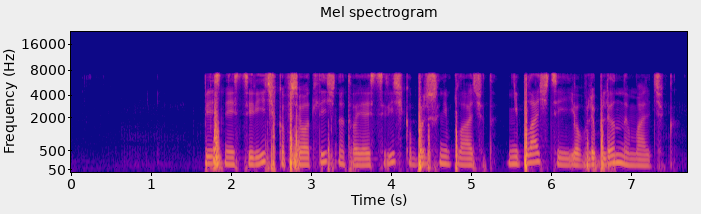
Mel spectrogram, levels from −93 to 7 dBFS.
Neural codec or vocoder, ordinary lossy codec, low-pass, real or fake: vocoder, 44.1 kHz, 80 mel bands, Vocos; none; 7.2 kHz; fake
